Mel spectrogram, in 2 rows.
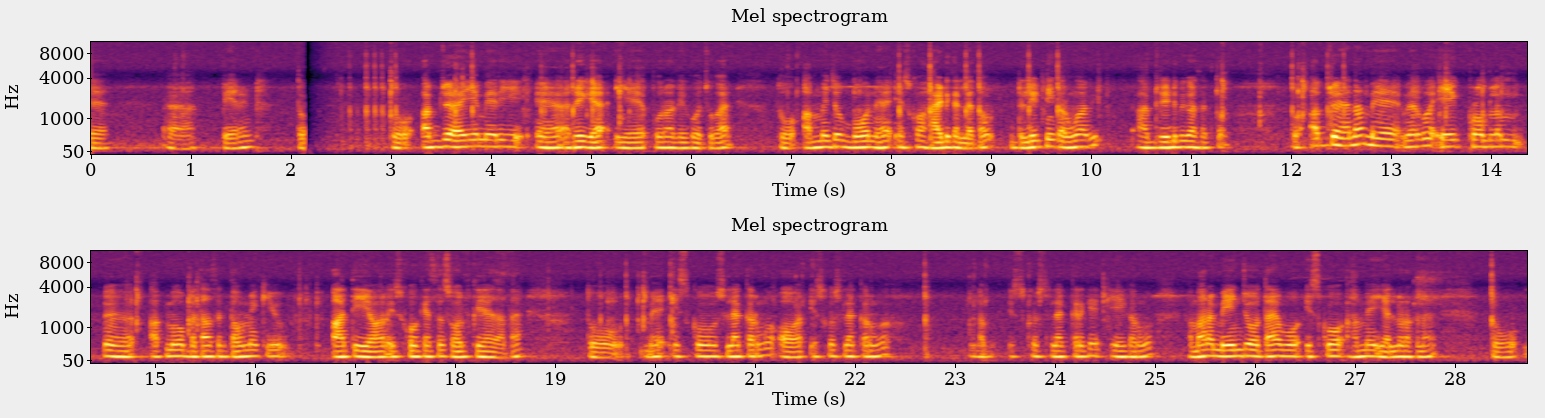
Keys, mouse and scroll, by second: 4.8-5.5 middle drag, 5.5-6.1 scroll up 1, 6.1-6.5 scroll up 1, 6.5-6.8 scroll down 3, 6.8-7.3 middle drag, 7.3-8.8 scroll up 2, 8.8 click, 9.5-10.3 scroll down 3, 10.3 scroll down 1, 11.3 h, 12.3 click, 13.1-13.5 middle drag, 13.5 scroll up 1, 13.9-14.6 middle drag, 14.6-15.0 scroll up 2, 15.0-15.4 scroll down 3, 15.4-15.9 shift+middle drag, 15.9-16.7 scroll up 3, 16.7-19.8 shift+middle drag, 21.3-21.7 scroll down 2, 21.7-23.2 middle drag, 23.2 shift+click, 25.0 click, 25.5 click, 26.4 a.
